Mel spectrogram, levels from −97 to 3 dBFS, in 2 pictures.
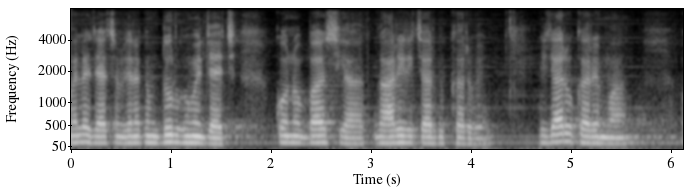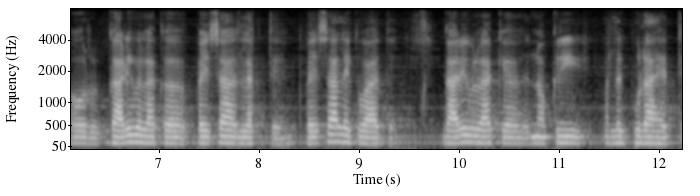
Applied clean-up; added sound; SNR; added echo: neural separator model SepFormer DNS4.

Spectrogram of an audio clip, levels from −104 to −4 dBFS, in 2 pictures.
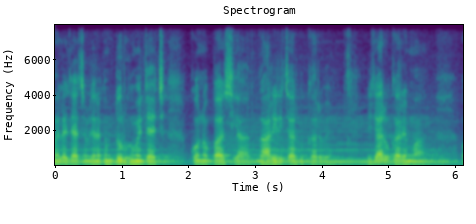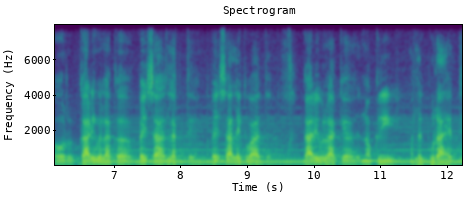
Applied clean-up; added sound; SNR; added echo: none; Bowed string instrument; 8 dB; none.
